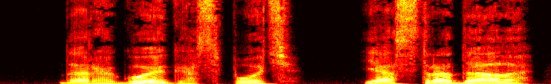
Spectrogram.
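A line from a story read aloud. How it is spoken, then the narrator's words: Gloomy exclamation. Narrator (Russian): мрачно воскликнула она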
